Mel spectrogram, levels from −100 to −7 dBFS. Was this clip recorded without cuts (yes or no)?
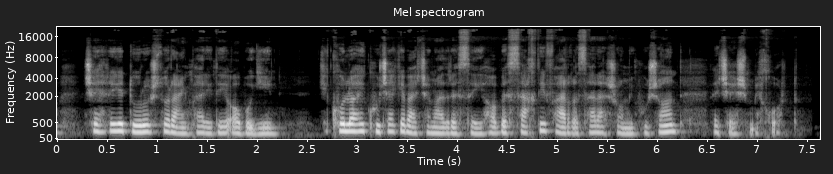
yes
